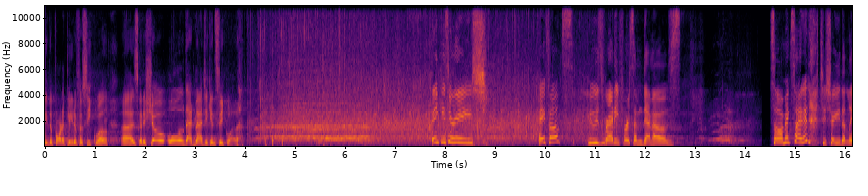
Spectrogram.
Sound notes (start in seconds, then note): 4.0 audience applauding; 13.0 scattered cheers from audience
